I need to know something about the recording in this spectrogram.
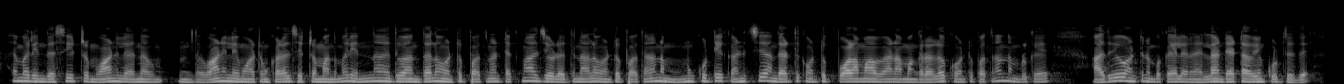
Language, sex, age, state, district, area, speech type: Tamil, male, 30-45, Tamil Nadu, Viluppuram, urban, spontaneous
